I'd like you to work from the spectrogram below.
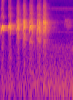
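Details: Oriental magpie-robin (Copsychus saularis), a training recording for caged birds, gives a quick run of about seven bright, high chirps, roughly seven per second, lasting a second before falling quiet.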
